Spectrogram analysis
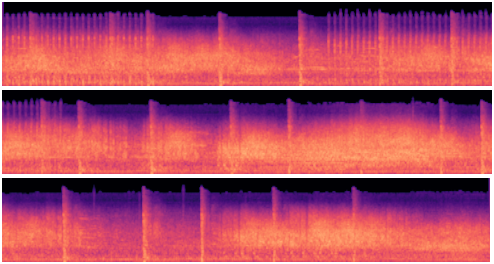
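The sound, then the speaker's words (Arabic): Sustained heavy gunfire with repeated sharp cracks and booming blasts over a dense, roaring background rumble, continuing at high loudness throughout with no speech. “لماذا تطلقون النار؟”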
